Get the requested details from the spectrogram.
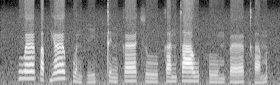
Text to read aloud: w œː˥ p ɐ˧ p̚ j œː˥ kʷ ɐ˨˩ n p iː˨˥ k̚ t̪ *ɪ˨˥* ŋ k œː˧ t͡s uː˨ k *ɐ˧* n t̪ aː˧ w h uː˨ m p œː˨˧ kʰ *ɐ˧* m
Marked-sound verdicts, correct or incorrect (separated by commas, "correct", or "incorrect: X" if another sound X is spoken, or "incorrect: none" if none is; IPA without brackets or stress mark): incorrect: ɪ˨, correct, incorrect: ɐ˨˥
